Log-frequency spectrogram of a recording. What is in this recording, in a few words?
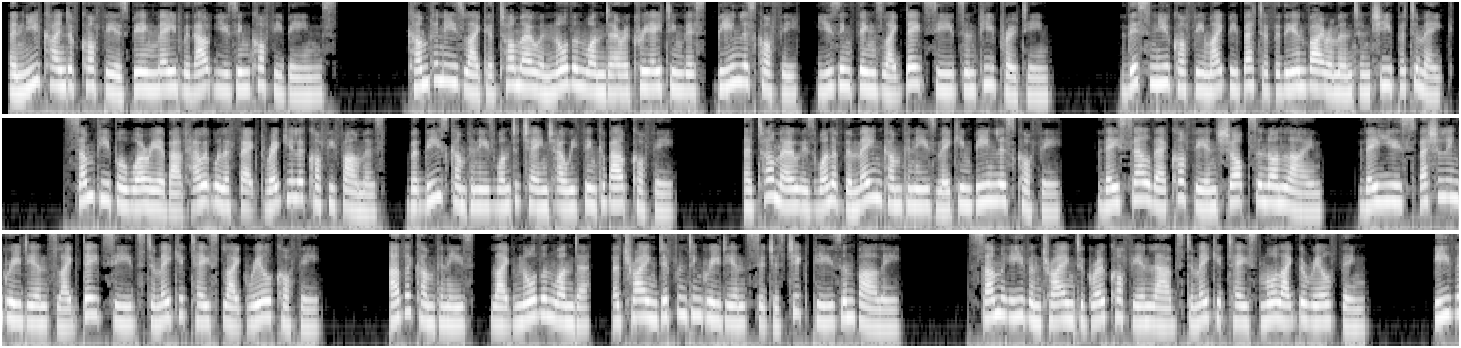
English Newsroom Lower Intermediate FAST Reading; Beanless Coffee A New Kind of Earth Friendly Brew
